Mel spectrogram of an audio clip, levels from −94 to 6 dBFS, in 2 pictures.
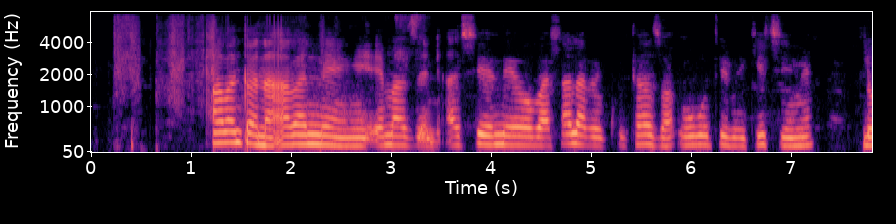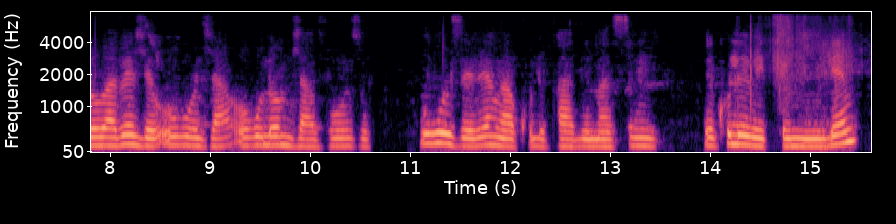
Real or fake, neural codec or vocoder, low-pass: real; none; 7.2 kHz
